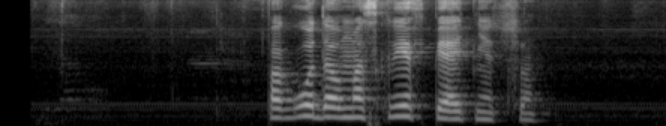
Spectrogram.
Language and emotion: Russian, neutral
